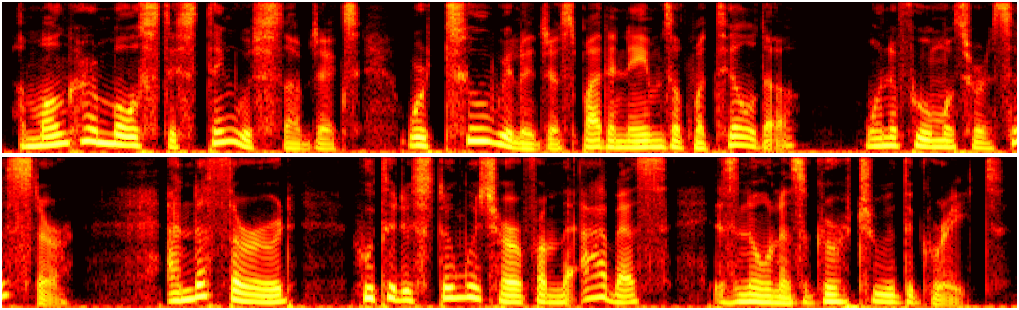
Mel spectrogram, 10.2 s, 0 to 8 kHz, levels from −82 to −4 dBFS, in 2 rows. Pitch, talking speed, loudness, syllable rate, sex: 150 Hz, 205 wpm, -19 LUFS, 6.1 syllables/s, female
